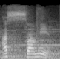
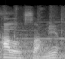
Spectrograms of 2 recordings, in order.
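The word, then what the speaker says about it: As-Sami': mengetahui yang ketiga adalah asam ya ya tulisannya Al sange tapi cara membacanya adalah asam ya Iya sepertinya adalah yang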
